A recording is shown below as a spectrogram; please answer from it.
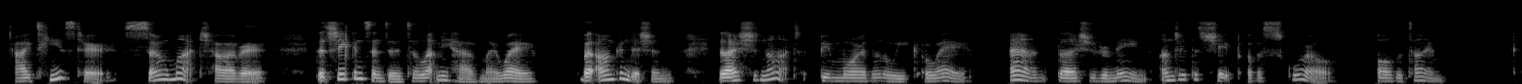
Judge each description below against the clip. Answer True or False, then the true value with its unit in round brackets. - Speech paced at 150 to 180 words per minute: True (165 wpm)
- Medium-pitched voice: True (160 Hz)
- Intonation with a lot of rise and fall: True (6.7 semitones)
